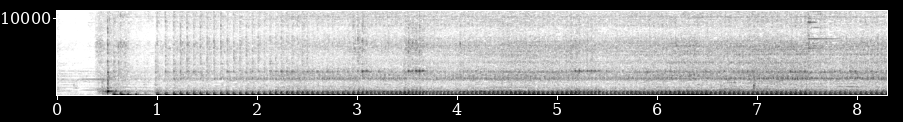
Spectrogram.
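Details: Vega R motorcycle with DC ignition, after an ignition check with the CDI installed and spark plug fitted. Kicks into life after a short crank and settles into a steady, even single-cylinder putter with no misses, running healthy.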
